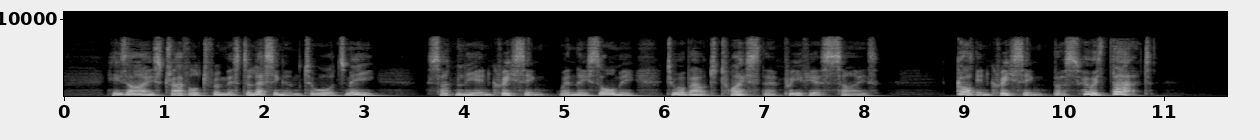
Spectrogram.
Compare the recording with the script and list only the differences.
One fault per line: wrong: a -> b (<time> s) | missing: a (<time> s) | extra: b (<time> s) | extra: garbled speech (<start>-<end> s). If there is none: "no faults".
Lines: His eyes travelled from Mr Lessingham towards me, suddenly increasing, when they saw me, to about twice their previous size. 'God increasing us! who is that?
no faults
